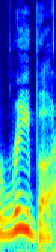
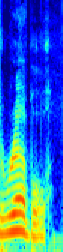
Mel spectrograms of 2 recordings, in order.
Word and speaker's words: Rebel: about that but anyway they got this woman's name wrong they kept calling her Reba her name's Rebel Cody rhods wants to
